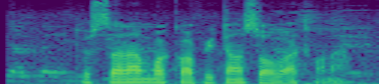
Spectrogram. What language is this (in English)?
Persian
